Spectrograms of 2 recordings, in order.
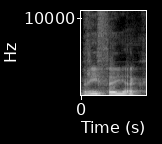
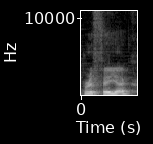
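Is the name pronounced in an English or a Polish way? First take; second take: Polish; English. First: The name is pronounced the Polish way. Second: The name is pronounced the English way. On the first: "the most correct pronunciation for it would be" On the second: "If you want to anglicize it"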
